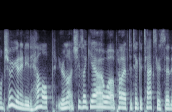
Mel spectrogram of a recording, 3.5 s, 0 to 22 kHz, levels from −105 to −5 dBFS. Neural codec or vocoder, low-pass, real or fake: codec, 16 kHz, 4 kbps, X-Codec, HuBERT features, trained on balanced general audio; 7.2 kHz; fake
